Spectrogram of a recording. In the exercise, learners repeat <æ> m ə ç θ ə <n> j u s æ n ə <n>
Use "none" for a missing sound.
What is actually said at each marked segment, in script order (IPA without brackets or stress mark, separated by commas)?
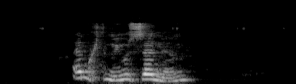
æ, m, m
